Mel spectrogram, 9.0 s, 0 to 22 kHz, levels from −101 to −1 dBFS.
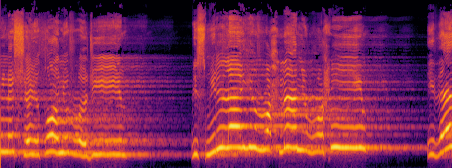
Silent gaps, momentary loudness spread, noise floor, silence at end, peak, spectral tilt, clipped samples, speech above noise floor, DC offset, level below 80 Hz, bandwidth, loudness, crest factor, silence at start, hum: none; 17 LU; -52 dBFS; 0 s; 0 dBFS; 0.5 dB/octave; under 0.1%; 36 dB; under 0.1%; -78 dBFS; 18 kHz; -16 LUFS; 16 dB; 0 s; none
